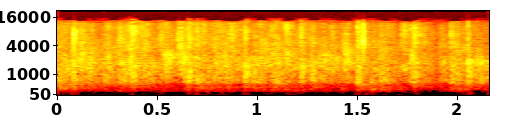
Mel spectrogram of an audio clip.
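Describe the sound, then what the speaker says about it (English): An audience applauds at a First Nations police governance conference, with steady, even clapping that fills the room for a couple of seconds at moderate volume. "So let's give them a round of applause."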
